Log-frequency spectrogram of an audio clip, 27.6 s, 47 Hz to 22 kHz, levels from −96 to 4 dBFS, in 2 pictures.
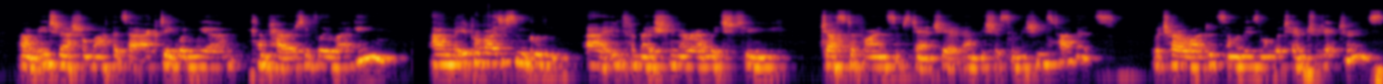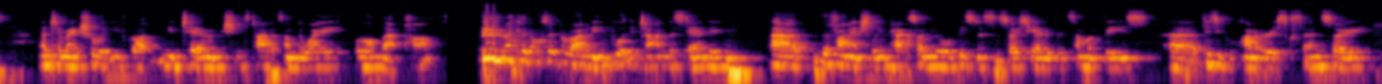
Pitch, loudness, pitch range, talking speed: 175 Hz, -21 LUFS, 165-205 Hz, 170 wpm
